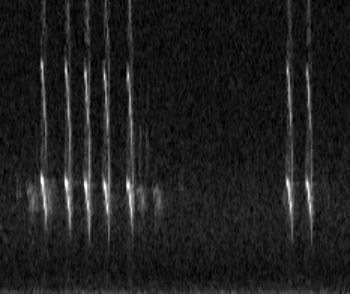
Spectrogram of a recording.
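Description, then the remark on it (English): Wild birds, which look like all females perching in a big tall tree, calling: five sharp, high-pitched chirps in quick, even succession, a pause of about two seconds, then two more, over a faint low background hum. “There are some wild birds here coming around.”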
